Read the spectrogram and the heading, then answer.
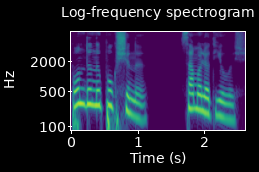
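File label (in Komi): пондыны пуксьыны (самолёт йылысь), Komi, female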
